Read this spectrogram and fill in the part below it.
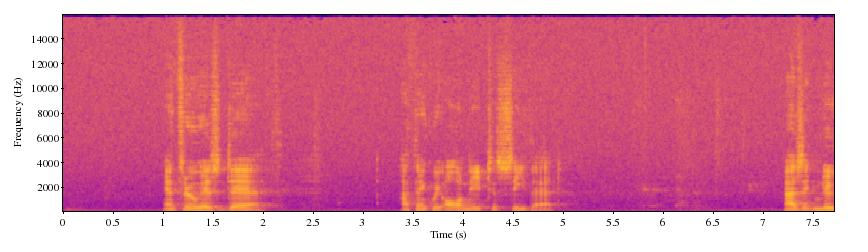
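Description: An older man speaks calmly and expressively into a microphone, in pauses.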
